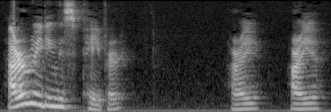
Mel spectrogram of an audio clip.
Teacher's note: 一带而过。那个 you 变成 ye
